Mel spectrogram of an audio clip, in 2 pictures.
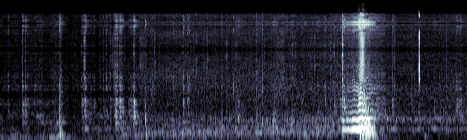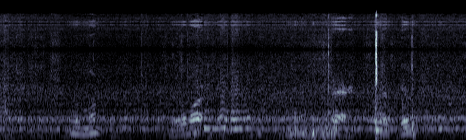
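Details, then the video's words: Honey bee swarm being relocated from an undesired location: a steady droning hum with wavering tones as individual bees fly close past, broken by one sharp loud knock midway. "Relocating Bees"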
